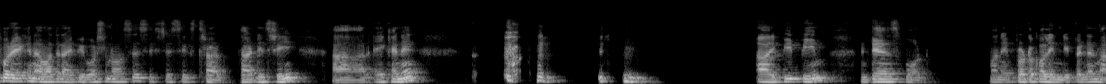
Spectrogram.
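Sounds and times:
man speaking: 0:00.0 - 0:04.2, 0:05.1 - 0:06.5, 0:07.6 - 0:09.3, 0:09.9 - 0:11.0
man clearing throat: 0:05.1 - 0:06.5.

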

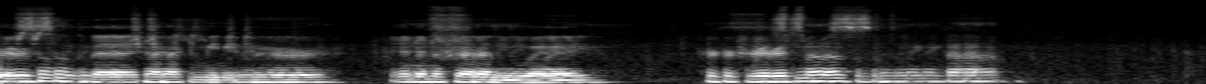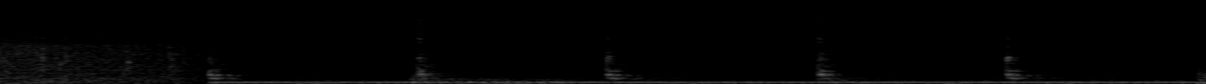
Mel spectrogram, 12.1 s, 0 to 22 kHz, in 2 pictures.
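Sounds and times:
low steady hum: 0:00.0 - 0:12.0
faint ticking: 0:08.0 - 0:08.4, 0:09.0 - 0:09.4, 0:10.0 - 0:11.4.

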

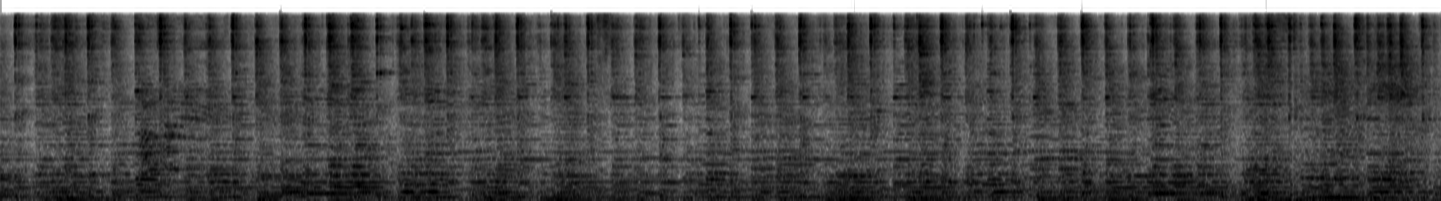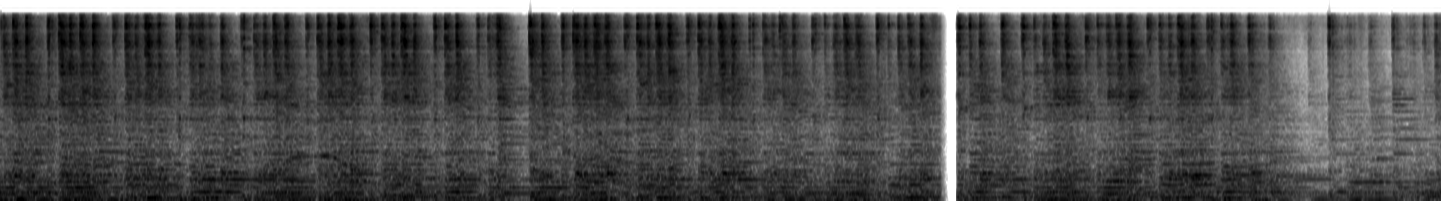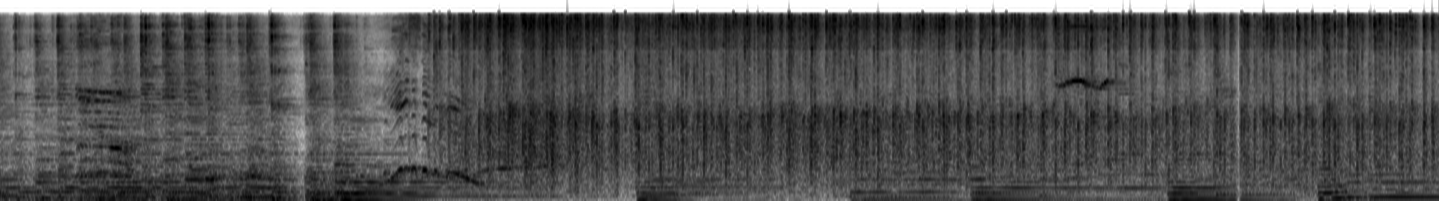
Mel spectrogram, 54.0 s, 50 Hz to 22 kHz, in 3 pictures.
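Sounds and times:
acoustic guitar strummed fast: 0:00.0 - 0:54.0.

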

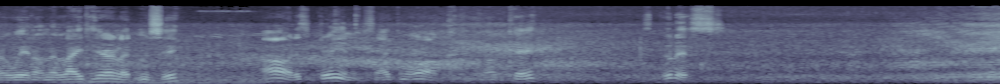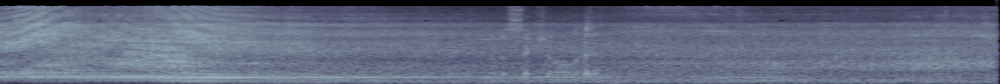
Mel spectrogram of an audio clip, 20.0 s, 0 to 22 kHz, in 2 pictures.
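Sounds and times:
hum of passing cars: 0:00.0 - 0:20.0
motor vehicle engine passing: 0:08.4 - 0:20.0.

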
